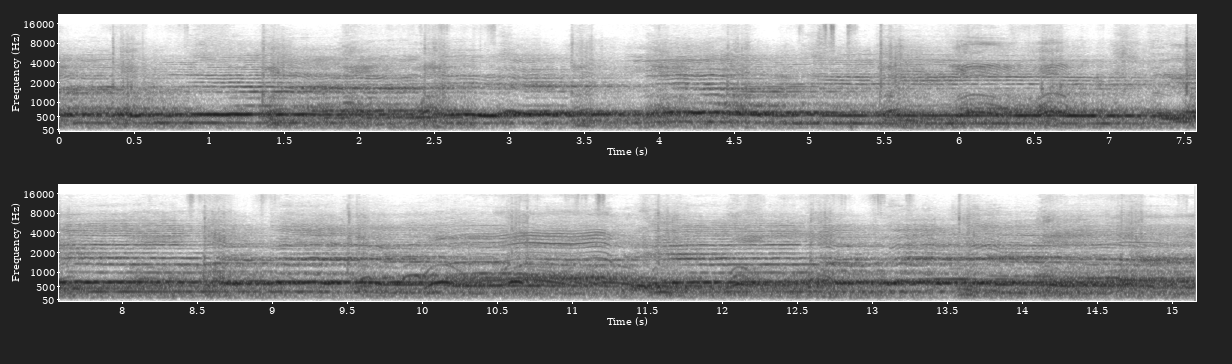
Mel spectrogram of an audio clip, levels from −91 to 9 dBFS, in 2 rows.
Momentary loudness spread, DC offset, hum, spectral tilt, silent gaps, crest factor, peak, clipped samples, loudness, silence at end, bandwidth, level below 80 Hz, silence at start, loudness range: 5 LU; under 0.1%; none; -5.5 dB/octave; none; 12 dB; 0 dBFS; under 0.1%; -13 LUFS; 0 s; 9 kHz; -72 dBFS; 0 s; 2 LU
